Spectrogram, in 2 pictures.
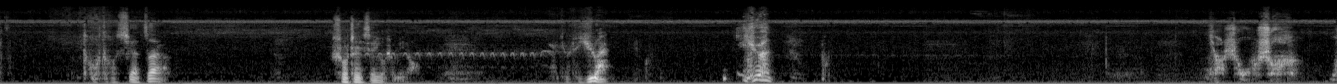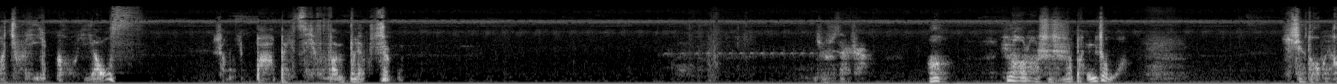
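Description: A man speaks close by, in a rough, taunting voice.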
